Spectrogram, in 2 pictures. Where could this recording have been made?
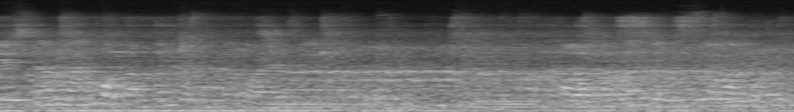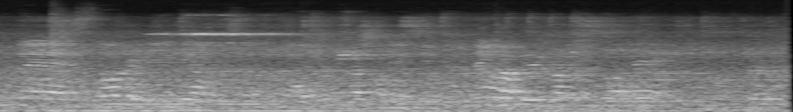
in a cafe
